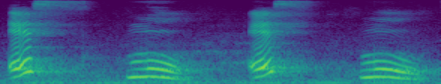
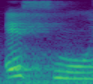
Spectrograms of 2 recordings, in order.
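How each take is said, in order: First: "اسمو" very slow, a gap after the first syllable; teacher breaking "اسمو" into slow, distinct syllables; split into syllables. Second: Said in the usual way. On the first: Shown as a demonstration. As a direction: sound out "اسمو" in two separate parts. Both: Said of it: "فهنقولها ايه".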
